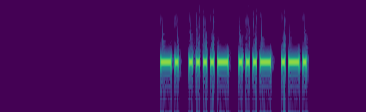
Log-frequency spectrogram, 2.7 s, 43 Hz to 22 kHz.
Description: Morse code, heard as a keyed tone, about 46 wpm, 700 Hz. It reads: N4VR
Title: USA Call Signs - 6x Character Spacing - 45wpm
